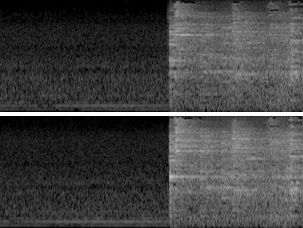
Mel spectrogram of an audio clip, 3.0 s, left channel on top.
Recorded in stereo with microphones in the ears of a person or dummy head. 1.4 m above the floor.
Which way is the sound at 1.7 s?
5° right (ahead or behind).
